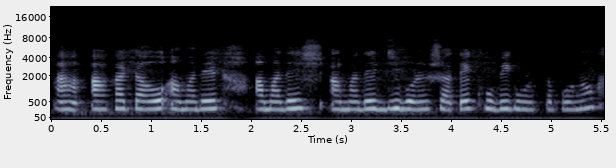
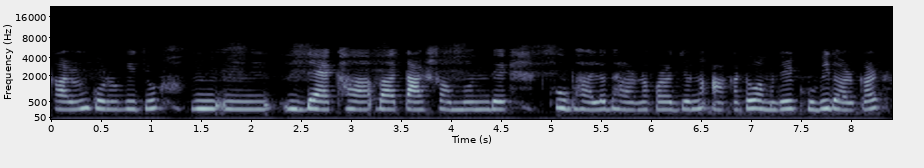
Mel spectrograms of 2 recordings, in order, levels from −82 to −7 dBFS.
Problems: constant background noise, background conversations at intervals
